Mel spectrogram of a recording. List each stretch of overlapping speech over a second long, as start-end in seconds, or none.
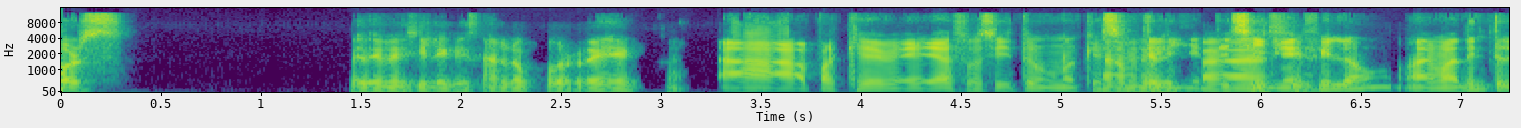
5.1-6.3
